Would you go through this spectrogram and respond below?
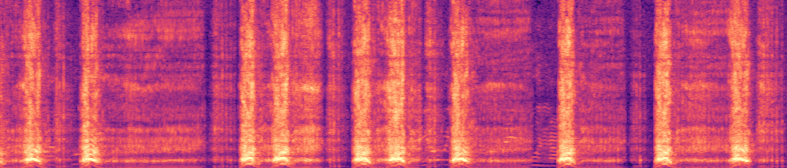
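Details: Central Asian Shepherd Dog (Turkmen Alabai) named Aldo during a guard test of territorial-defence instinct: about ten deep, forceful barks over eight seconds, some single and some in quick pairs, separated by short pauses.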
